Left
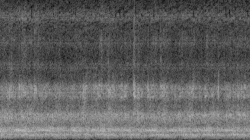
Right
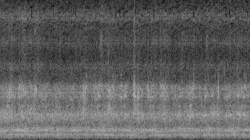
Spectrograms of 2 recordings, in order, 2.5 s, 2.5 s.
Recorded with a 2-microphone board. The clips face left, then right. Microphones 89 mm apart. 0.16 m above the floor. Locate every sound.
Only background noise.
